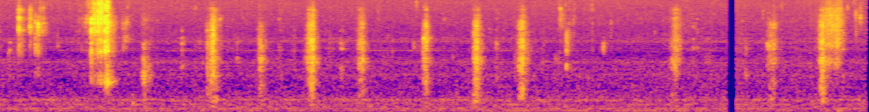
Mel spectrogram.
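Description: Close-miked eating sounds of a person chewing mansaf, rice and lamb in jameed sauce: wet chewing and lip smacks that make short sharp clicks about twice a second, the loudest about a second in. A steady low hum runs beneath.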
